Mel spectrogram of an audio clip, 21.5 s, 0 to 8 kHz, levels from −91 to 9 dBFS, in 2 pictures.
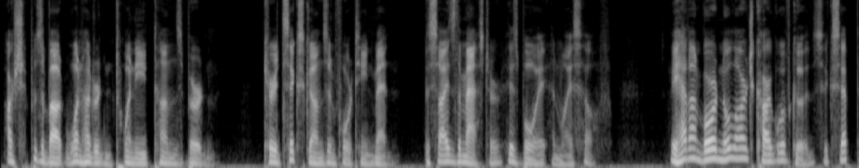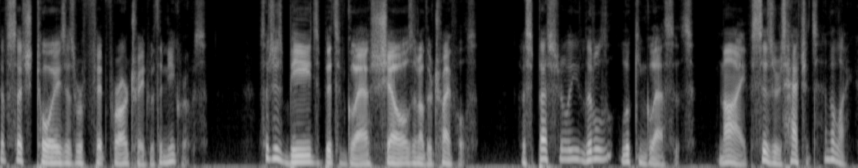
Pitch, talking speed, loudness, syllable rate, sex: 105 Hz, 180 wpm, -22 LUFS, 5.1 syllables/s, male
